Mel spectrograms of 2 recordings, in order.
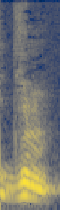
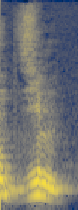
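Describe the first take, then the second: First: गिम with a hard g sound, the mistake to avoid; wrong pronunciation. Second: जिम with a soft j sound, as in जौ; correct pronunciation. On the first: Teacher shows pupils the wrong reading, गिम. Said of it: "ना कि गिम". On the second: Teacher shows pupils the right sound of जिम. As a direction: say जिम starting with ज, never a hard g. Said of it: "इसको हम क्या पढ़ते हैं". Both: Shown as a demonstration.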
